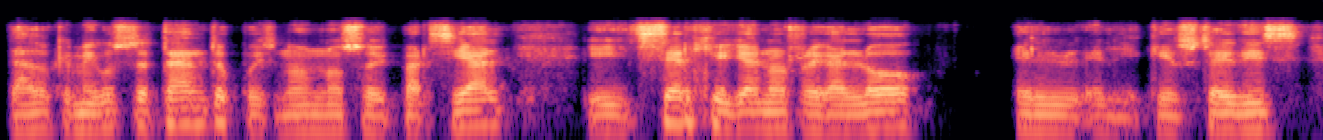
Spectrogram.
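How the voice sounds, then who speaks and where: A man's voice: deep voice, fairly even intonation, unhurried. A man moderating an online panel, effusive and full of fillers. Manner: effusive, warm thanks, many fillers. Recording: faint background noise.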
